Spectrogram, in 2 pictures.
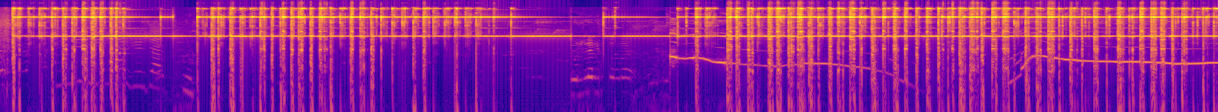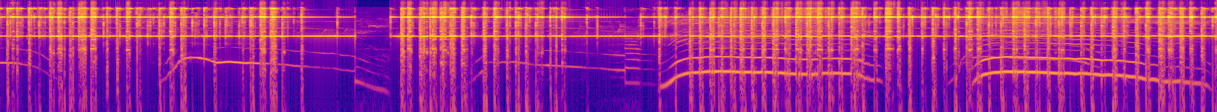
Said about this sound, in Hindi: जोर जोर से घंटी बजने की आवाज़ आती है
